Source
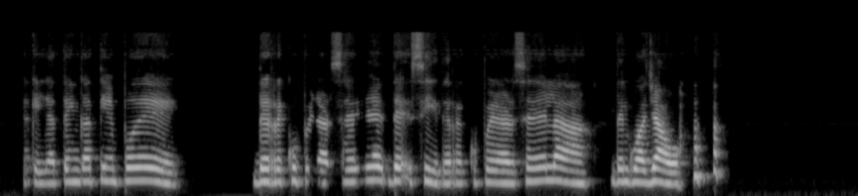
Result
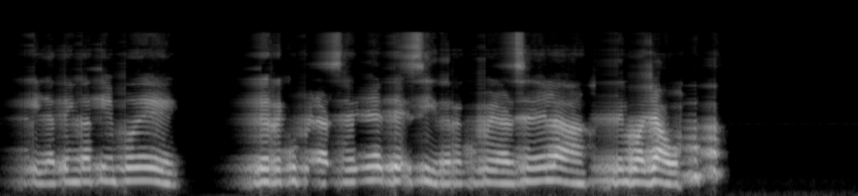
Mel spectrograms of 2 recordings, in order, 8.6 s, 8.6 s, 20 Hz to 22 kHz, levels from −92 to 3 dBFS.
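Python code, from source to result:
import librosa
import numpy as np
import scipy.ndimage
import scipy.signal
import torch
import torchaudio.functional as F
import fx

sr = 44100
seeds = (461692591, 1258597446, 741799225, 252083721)

y = fx.spec_swells(x, sr, rise_s=0.44)
y = fx.pre_swell(y, sr, db_per_s=58.0, at=(4.4, 6.48))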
